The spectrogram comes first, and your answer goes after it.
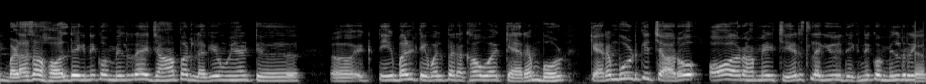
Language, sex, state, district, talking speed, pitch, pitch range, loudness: Hindi, male, Maharashtra, Sindhudurg, 240 wpm, 205 Hz, 190-220 Hz, -18 LUFS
